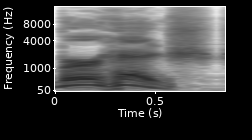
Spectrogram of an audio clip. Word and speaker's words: Merhej: Yeah, no, you said it right the first time. Burkesh.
